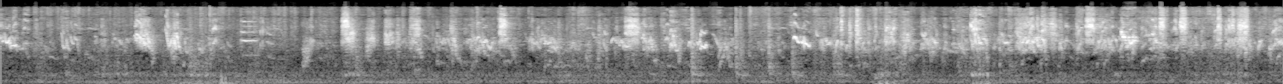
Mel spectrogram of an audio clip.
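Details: Budgerigars in a colony with a breeding pair, busy high chattering and squawking, overlapping calls from many birds almost without pause, a few low knocks in between.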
